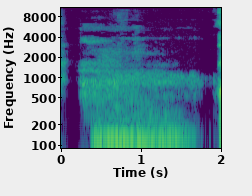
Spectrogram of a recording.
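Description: A man's long sigh or exhale into the microphone, lasting about a second and a half.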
